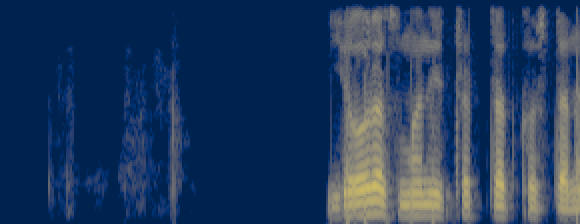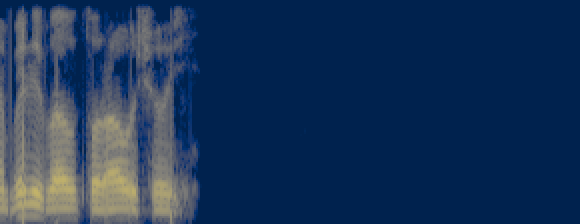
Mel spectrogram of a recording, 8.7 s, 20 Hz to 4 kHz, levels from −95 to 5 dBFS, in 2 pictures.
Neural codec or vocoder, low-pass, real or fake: none; 3.6 kHz; real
